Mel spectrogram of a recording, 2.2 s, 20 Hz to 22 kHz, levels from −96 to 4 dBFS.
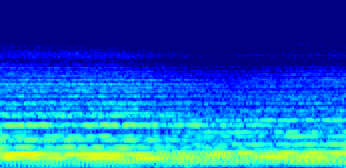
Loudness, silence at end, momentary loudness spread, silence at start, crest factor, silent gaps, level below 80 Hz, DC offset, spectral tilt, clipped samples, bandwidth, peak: -37 LUFS; 0 s; 6 LU; 0 s; 12 dB; none; -78 dBFS; under 0.1%; -8 dB/octave; under 0.1%; 6.2 kHz; -24 dBFS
